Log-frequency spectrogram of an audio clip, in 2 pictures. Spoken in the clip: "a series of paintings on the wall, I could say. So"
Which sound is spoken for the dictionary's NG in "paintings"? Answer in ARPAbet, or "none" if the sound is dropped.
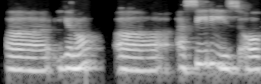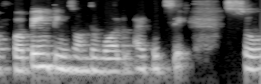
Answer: NG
